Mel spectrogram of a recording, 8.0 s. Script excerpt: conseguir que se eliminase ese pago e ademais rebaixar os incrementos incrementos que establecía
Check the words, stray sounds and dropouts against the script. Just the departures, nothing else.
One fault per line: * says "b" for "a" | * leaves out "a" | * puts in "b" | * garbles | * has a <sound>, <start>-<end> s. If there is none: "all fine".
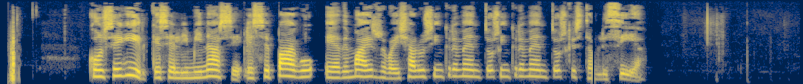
* has a dropout, 5.9-5.9 s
